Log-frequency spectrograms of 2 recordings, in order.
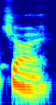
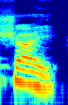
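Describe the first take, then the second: First: The word begins with a ch sound. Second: The word begins with a sh sound. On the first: This is how it is said in Kuwait or Bahrain. "वहाँ बोलते हैं" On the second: This is how it is said in Saudi Arabia. "यहाँ बोलते हैं"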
